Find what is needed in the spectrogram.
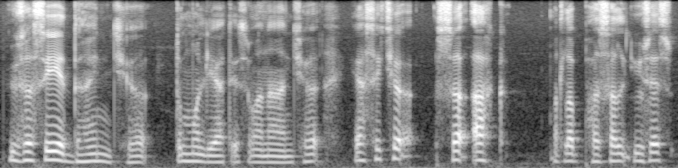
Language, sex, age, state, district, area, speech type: Kashmiri, male, 30-45, Jammu and Kashmir, Kupwara, rural, spontaneous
